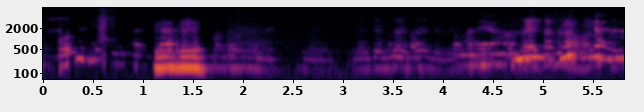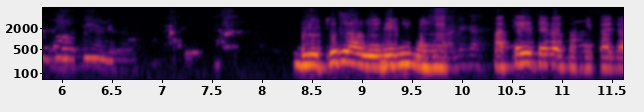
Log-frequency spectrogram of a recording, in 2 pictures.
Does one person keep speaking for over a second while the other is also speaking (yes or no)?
no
